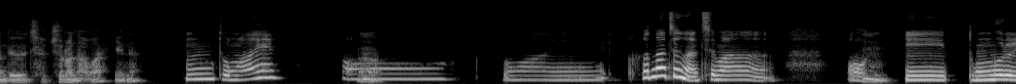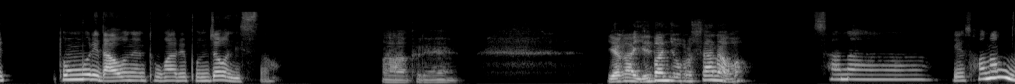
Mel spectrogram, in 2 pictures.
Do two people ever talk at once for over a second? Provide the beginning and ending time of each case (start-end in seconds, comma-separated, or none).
none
